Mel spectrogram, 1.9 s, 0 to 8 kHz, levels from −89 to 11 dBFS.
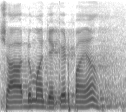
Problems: constant background noise, echo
